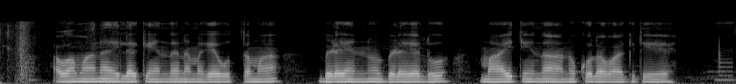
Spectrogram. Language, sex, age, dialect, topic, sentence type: Kannada, male, 18-24, Central, agriculture, question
